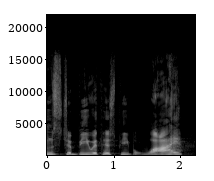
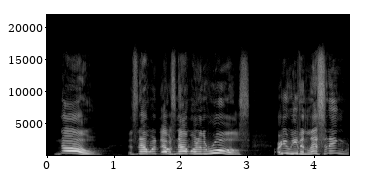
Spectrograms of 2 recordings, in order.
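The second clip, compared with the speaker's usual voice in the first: high, loud exasperated rebuke; God yelling at disobedient people, not listening; angry God; 10 semitones higher, 8 dB louder than usual. Acted. God scolding people over golden calf.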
